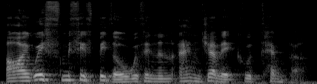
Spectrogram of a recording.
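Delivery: sudden cry. Acted. Anthea suddenly crying out her wish, hopeful. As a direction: blurt the wish out quickly. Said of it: "cried Anthea suddenly".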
